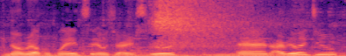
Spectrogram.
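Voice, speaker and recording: A man's voice: a little high, expressive, normal speed, over music, poor audio. A man giving casual, matter-of-fact roller coaster reviews as a vlogger outdoors at an amusement park. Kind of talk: casual vlog review to camera.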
